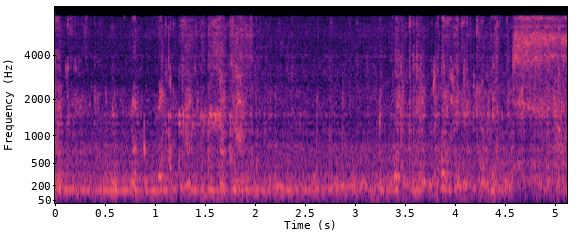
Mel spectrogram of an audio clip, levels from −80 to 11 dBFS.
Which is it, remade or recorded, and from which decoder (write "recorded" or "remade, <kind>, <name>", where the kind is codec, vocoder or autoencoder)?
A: remade, vocoder, HiFi-GAN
